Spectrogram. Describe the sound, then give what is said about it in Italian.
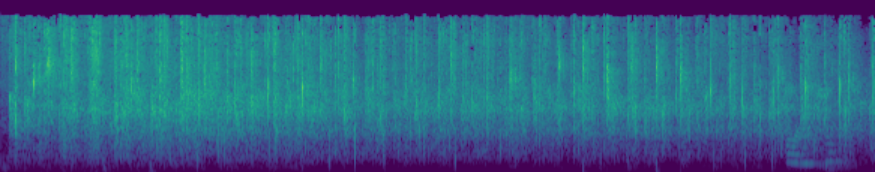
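Sustained audience applause at a public assembly: dense, steady clapping that holds at an even level for the whole stretch, with a voice briefly audible near the end. “vi chiedo un gran applauso per queste donne coraggiose e tante come loro.”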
